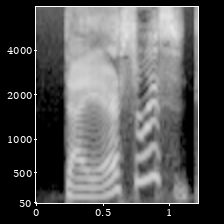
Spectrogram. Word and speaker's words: diaeresis: In the past, the mark, which is properly known as and I'm going to pronounce it wrong, I apologize, diaserus, D-I-A-E-R-E-S-I-S.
